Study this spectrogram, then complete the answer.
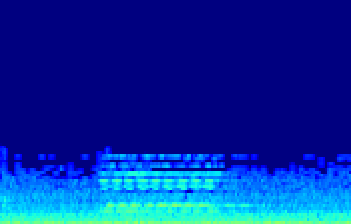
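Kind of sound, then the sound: signal or alarm, cell phone ringing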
